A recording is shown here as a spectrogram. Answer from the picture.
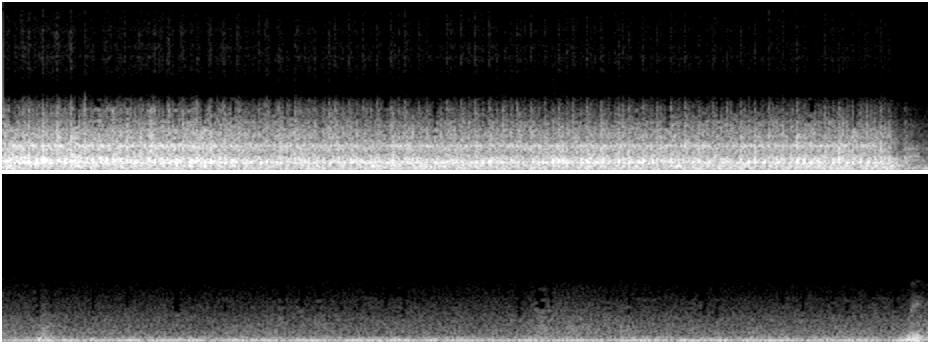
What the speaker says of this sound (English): I'm just going to go in and sew it. Make sure it runs along each seam here.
